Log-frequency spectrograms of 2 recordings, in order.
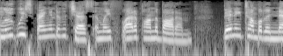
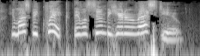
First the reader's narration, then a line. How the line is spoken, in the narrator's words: she exclaimed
